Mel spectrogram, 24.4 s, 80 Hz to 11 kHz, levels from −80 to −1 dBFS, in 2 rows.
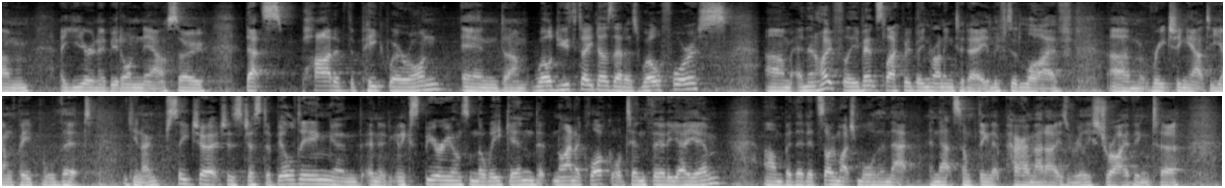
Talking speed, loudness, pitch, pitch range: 210 wpm, -20 LUFS, 130 Hz, 120-145 Hz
